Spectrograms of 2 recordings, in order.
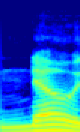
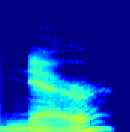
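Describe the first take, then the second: First: The vowel is a plain rounded 'oh' sound. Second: The vowel sounds like 'ner' with an r-like colour. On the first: "They they don't say no" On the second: "they say ner. ... putting that R sound in there"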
